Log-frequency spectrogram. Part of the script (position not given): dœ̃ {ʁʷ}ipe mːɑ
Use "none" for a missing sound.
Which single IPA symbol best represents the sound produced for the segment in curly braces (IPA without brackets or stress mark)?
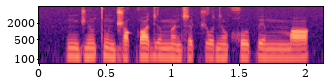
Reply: χʷ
